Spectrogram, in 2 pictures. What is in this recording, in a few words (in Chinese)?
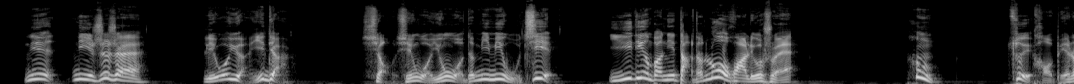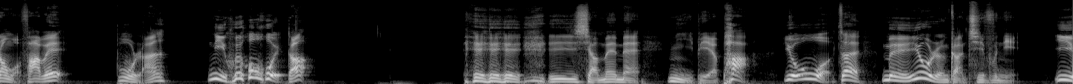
动画男孩; 男孩/少年/青年/中年/老年/男人全能动画、全能卡通角色，游戏角色配音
